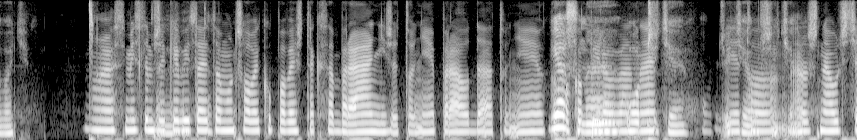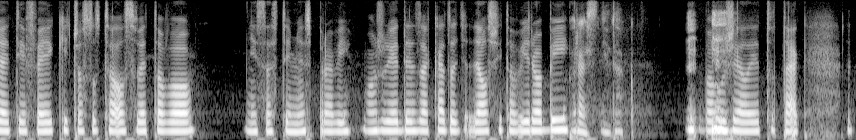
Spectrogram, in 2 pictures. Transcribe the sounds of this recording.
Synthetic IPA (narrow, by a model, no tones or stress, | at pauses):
ʋac | nɔjasimisliːmʒɛkɛbit̪ɔajt̪ɔmut͡ʃlɔʋɛkupɔʋɪɛʃt̪aksabɾaːɲiʒɛt̪ɔɲɪɛjɛpɾaʊd̪a̰t̪ɔɲɪɛjɛjkɔnpiːɾɔʋanɾɛiɛuɾjɛɔna̰ːɾɔt͡ʃnɛauɾt͡ʃi̥cɛajt̪ɪɛfɛjkit͡ʃɔsuːt͡sɛlɔsʋɛt̪ɔʋɔ | ɲɛsast̪iːmɲɛspɾaʋiːmʊɔʒujɛd̪ɛnzakaːd͡zaɟa̰ɟalʃiːt̪ɔʋiɾɔbiːɾɛsɲɛt̪a | bɔɦuʒɪaljɛt̪ɔt̪a̰k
